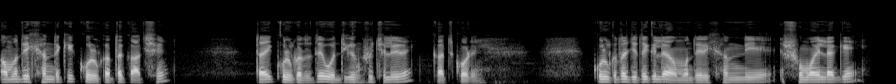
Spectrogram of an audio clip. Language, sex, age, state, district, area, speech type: Bengali, male, 18-30, West Bengal, South 24 Parganas, rural, spontaneous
